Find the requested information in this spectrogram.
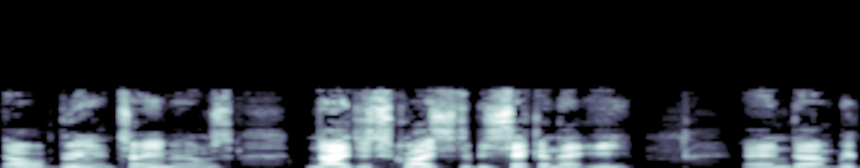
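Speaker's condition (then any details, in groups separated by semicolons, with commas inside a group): Motor neurone disease; progressive, terminal, onset in hands, spread up arms and across back; about 2 years since first symptoms, diagnosed after months of tests, no treatment or cure; voice affected, speech noticeably changed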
